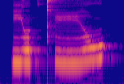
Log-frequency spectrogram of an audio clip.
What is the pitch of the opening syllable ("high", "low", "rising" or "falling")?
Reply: rising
